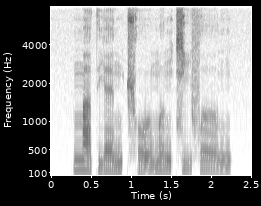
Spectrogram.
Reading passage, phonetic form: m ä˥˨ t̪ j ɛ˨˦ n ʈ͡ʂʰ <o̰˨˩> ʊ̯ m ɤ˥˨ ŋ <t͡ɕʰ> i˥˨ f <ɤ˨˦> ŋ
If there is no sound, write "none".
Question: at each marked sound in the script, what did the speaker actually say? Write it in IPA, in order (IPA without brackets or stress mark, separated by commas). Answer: o̰˨˩, t͡ɕ, ɤ˥˨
